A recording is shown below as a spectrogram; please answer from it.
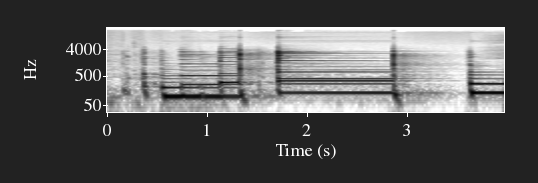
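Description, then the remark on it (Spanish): A song opens with loud, sustained electronic synth chords, a few short notes and then long held chords separated by brief breaks, with no voices yet. “Vámonos con música a esta hora de la noche, mis queridos converos.”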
